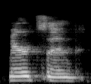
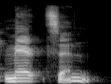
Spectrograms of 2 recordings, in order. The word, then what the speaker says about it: Märzen: Märzen. Okay. – Märzen. There's a T in there that's obviously not in the actual word. – Oh. – apparently, that's how you say it.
